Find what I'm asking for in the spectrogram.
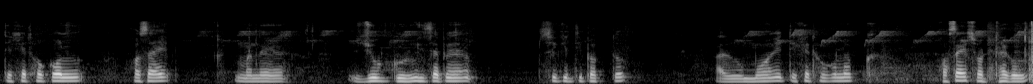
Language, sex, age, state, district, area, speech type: Assamese, male, 45-60, Assam, Darrang, rural, spontaneous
